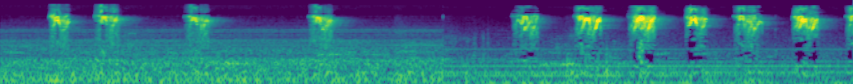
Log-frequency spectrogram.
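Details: Begging from house sparrow chicks in their nest during feeding: scattered high chirps, then a pause, then a quicker run of loud chirps near the end.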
